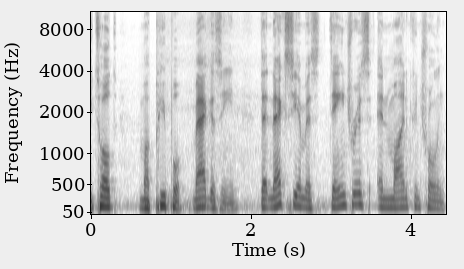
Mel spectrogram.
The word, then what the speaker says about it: NXIVM: 56 has become the face of opposition to nexium pronounced at nexium as a virtually the only parent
